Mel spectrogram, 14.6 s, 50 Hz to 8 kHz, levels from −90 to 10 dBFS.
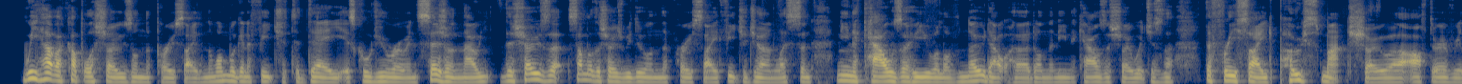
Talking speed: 265 wpm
